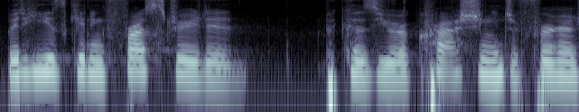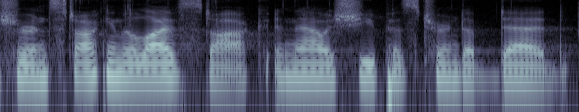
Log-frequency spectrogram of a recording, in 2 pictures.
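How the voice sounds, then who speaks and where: A young adult woman, a poet, reading her poems aloud at a live event, measured and deliberate, with chatty, hesitant asides between pieces. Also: fairly low pitch, steady tone, darkish tone. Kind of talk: poetry reading with casual asides to an audience.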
